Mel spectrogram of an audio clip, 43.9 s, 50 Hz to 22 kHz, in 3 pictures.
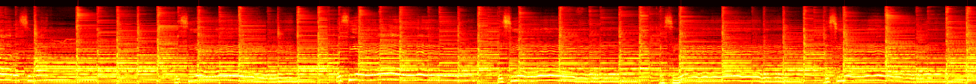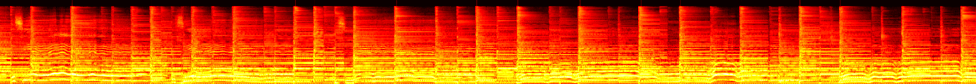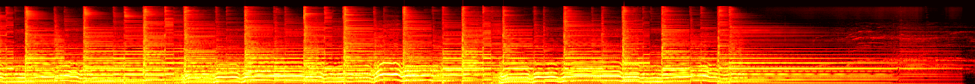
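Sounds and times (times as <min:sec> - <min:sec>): acoustic guitar strumming: 0:00.0 - 0:43.9
person singing: 0:00.0 - 0:43.9.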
